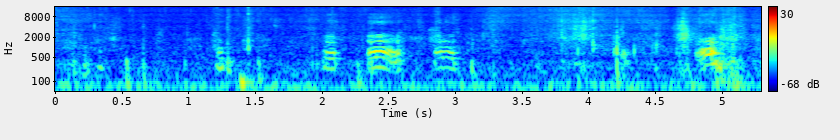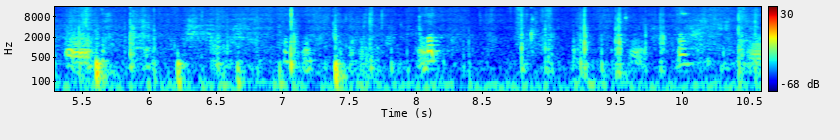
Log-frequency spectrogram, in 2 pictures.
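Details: Labrador Retriever x German Shepherd puppies, 14 days old, from a first litter of a Labrador dam and German Shepherd sire; soft irregular squeaks and whimpers scattered through the recording with low rumbling handling noise.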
